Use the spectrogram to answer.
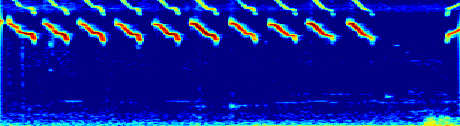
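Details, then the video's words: Kolibri wulung, the ruby-cheeked sunbird, repeating a thin, high note that slides downward, about three per second in a steady series, followed by a faint low thump at the end. "Kolibri Wulung Gacor Dorr Bocor Corr"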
